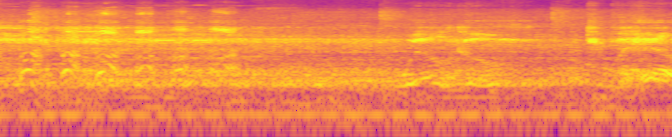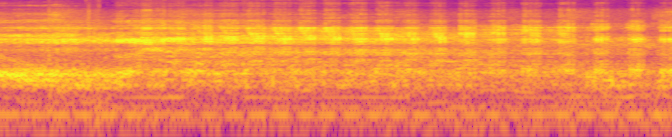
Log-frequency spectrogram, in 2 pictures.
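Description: Recorded talking voice from a Spirit Halloween Devil Door Knocker animatronic playing through its small speaker, over a steady low electrical hum.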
